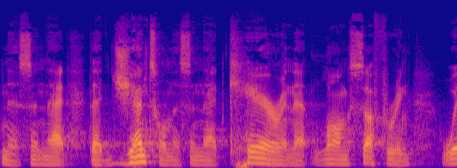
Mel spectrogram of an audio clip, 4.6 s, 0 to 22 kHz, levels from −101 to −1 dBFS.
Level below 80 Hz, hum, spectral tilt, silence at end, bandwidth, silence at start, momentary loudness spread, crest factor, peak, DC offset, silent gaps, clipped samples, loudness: -56 dBFS; none; -5 dB/octave; 0 s; 15.5 kHz; 0 s; 12 LU; 20 dB; -14 dBFS; under 0.1%; none; under 0.1%; -34 LUFS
